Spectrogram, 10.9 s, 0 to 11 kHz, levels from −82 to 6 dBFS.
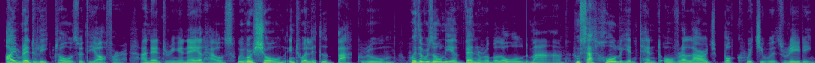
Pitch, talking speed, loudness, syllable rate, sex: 115 Hz, 215 wpm, -22 LUFS, 6.0 syllables/s, male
